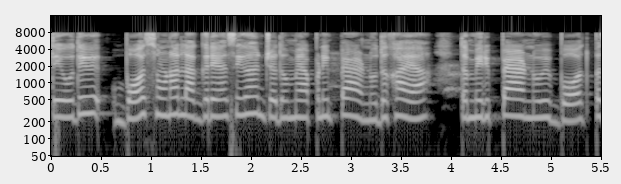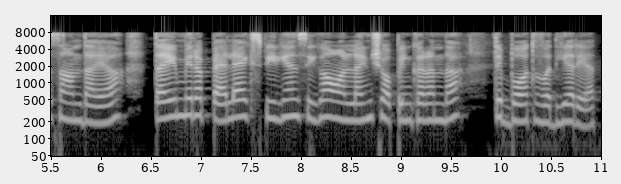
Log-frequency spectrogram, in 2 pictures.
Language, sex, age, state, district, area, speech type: Punjabi, female, 18-30, Punjab, Fatehgarh Sahib, urban, spontaneous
